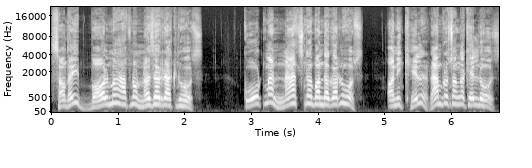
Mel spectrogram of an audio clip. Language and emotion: Nepali, angry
